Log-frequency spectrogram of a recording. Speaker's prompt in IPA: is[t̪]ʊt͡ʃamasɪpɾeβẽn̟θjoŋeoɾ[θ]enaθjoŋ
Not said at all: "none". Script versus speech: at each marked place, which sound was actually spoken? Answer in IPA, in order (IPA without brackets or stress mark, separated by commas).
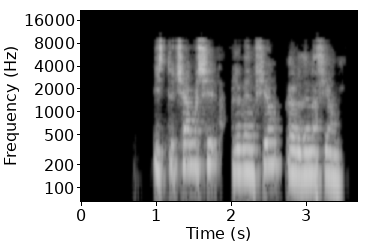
t̪, ð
